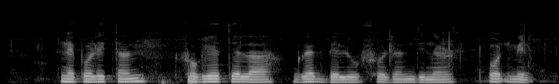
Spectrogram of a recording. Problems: none marked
